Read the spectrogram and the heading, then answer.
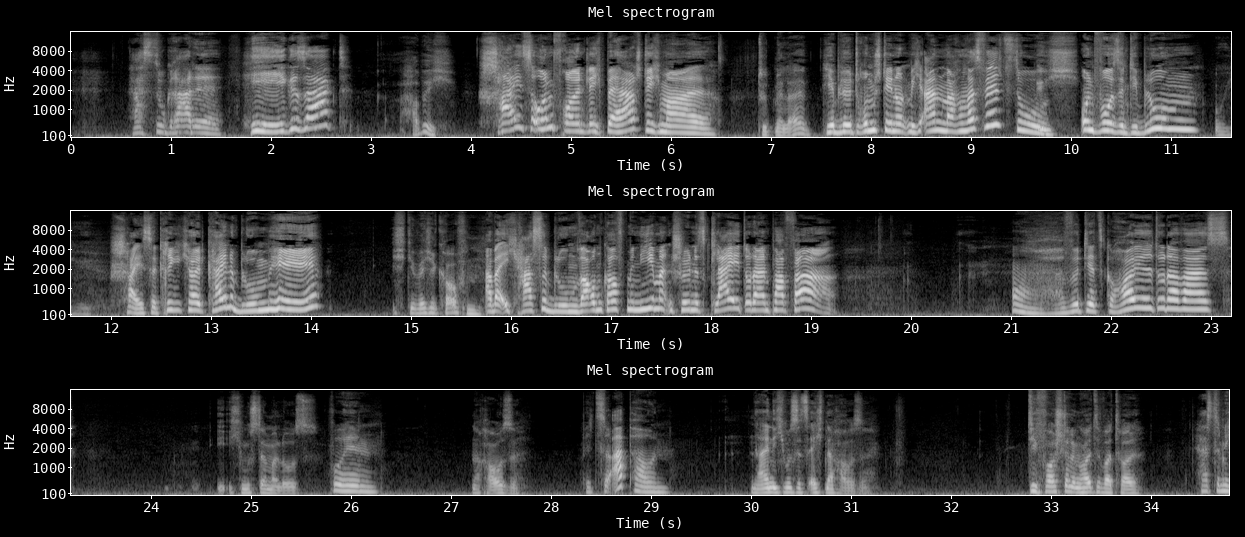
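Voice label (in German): Hörspiel Dialog; SRF; Karl Klotz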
